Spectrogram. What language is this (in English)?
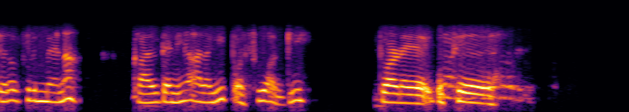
Dogri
